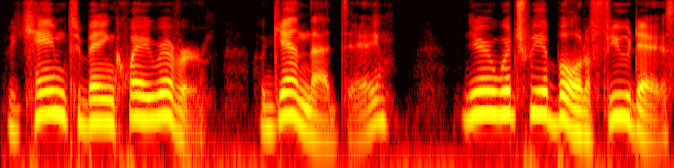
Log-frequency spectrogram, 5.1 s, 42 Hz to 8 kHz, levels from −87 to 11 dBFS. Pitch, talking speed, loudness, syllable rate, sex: 170 Hz, 180 wpm, -16 LUFS, 4.9 syllables/s, male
